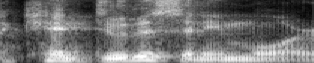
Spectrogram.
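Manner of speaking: ordinary delivery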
